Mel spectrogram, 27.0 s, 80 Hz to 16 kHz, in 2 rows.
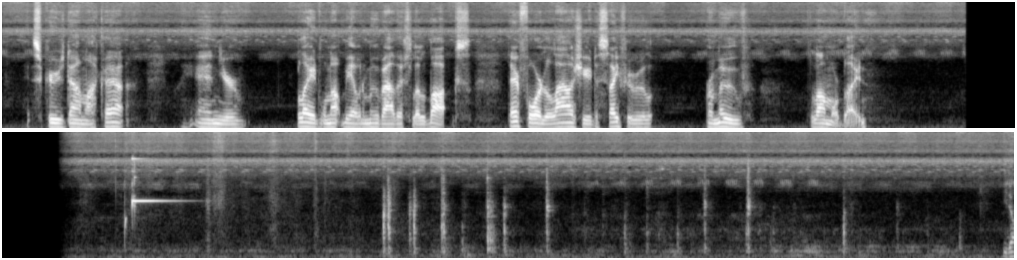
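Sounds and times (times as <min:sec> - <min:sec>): crickets chirping: 0:00.0 - 0:12.9, 0:14.3 - 0:27.0
sharp metallic ping: 0:15.2 - 0:16.1.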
